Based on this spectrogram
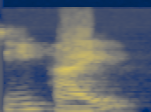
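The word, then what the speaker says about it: SIHI: innovation in health initiative or we pronounce it as SE High uh as for forward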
